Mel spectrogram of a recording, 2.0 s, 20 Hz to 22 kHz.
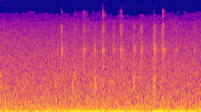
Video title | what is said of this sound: Learning about this H22! Fixed PCV Valve and alternator | there's definitely something moving around in there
